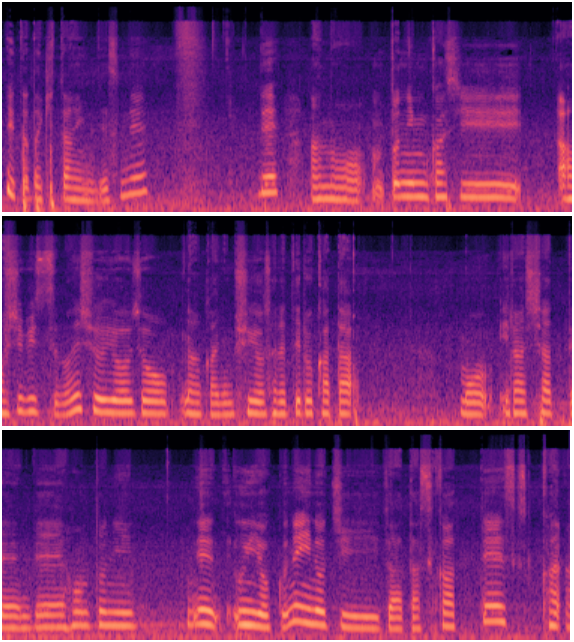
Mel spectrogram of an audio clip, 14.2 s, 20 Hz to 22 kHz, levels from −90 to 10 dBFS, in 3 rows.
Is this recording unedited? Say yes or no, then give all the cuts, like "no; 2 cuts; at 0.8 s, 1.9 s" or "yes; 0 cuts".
no; 1 cut; at 8.5 s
